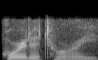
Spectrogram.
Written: hortatory

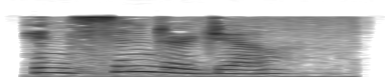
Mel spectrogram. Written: incinderjell

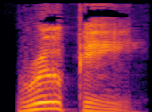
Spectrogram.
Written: roupy

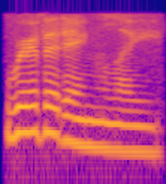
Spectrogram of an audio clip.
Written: rivetingly

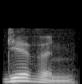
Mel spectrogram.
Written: given

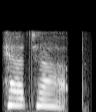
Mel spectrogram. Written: het up

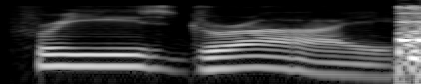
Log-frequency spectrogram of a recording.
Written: freeze-dry

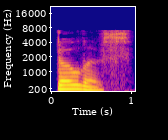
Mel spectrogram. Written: dolus

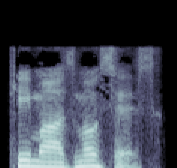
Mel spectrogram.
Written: chemosmosis

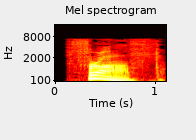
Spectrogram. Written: frother

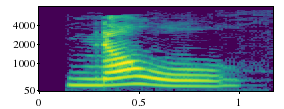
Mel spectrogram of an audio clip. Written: Knole

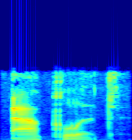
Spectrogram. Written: applet

